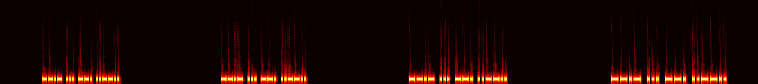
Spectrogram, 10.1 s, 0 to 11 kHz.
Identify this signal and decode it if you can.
Morse code, heard as a keyed tone, about 52 wpm, 700 Hz. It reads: QSG? QSG? QSG? QSG?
